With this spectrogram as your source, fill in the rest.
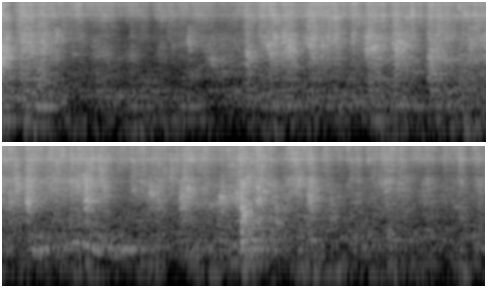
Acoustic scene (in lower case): restroom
